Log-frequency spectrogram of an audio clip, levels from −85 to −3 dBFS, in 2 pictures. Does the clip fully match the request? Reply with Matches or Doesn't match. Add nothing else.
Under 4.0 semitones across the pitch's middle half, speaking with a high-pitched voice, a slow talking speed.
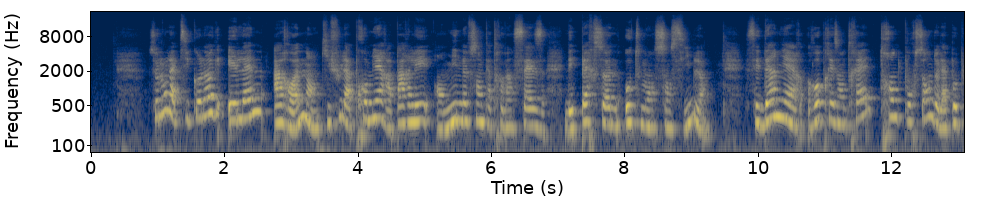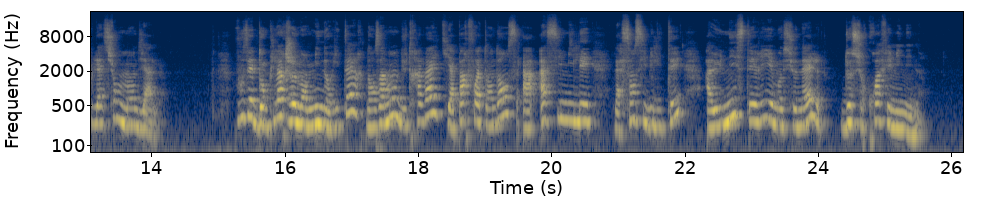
Doesn't match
